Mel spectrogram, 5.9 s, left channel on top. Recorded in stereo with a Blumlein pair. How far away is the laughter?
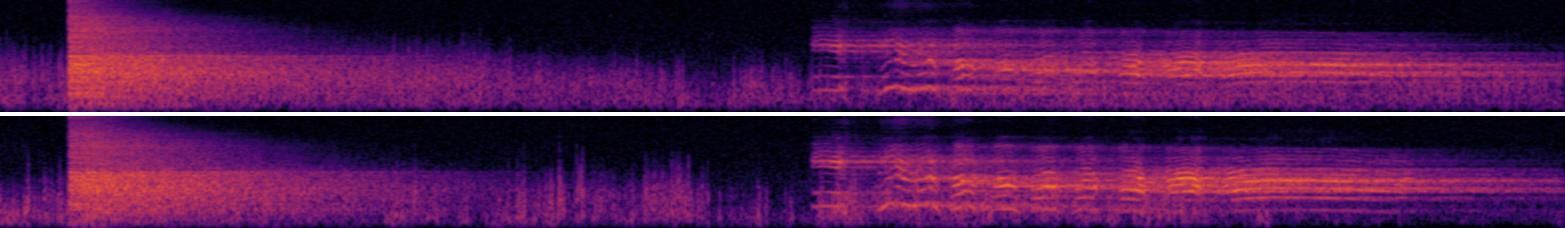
About 0.8 m.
